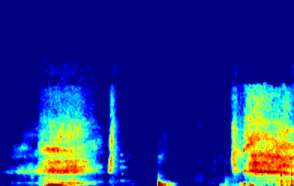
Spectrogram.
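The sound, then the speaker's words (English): Two sharp, loud sneezes, each a burst of breathy hiss, separated by a brief pause with a short gasp between them, no talking. “Bless you.”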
